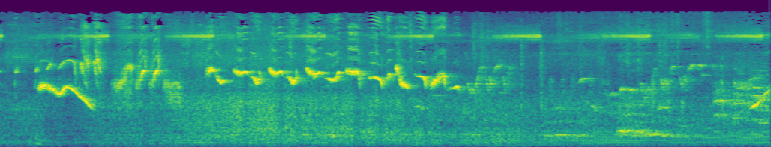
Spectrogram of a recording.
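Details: Caged Chinese hwamei song: a descending whistled slur, then a quick series of repeated looping whistled notes, with quieter phrases later over a steady background hum.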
